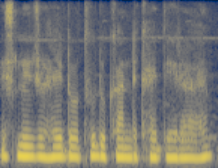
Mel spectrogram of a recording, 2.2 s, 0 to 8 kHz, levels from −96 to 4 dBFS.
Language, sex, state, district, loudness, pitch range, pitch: Hindi, male, Arunachal Pradesh, Papum Pare, -14 LUFS, 125-140 Hz, 135 Hz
